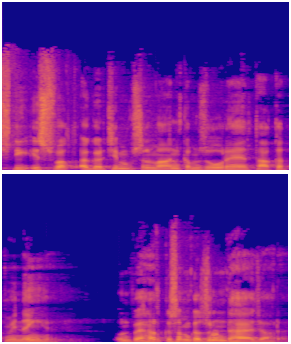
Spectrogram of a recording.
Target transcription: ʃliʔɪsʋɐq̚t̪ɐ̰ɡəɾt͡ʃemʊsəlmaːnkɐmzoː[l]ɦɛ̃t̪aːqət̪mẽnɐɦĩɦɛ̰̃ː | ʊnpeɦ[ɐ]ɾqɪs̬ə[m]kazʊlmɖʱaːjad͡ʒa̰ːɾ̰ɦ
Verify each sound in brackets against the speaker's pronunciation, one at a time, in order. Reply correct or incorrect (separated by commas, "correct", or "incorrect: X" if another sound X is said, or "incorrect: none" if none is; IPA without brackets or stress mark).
incorrect: ɾ, correct, correct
